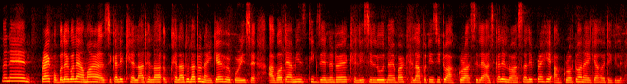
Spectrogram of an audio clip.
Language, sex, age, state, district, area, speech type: Assamese, female, 18-30, Assam, Charaideo, rural, spontaneous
